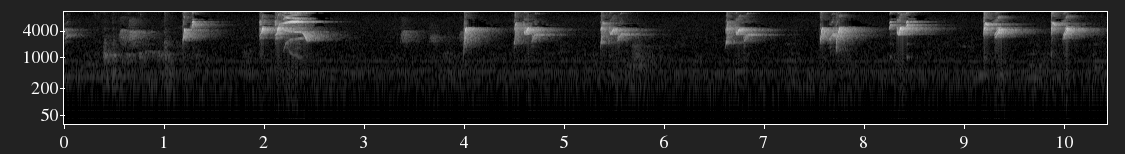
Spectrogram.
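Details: Algerian goldfinch repeating paired, high, ringing twittered notes at fairly steady intervals of about a second, with one fuller trilled burst near the start; otherwise silent.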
